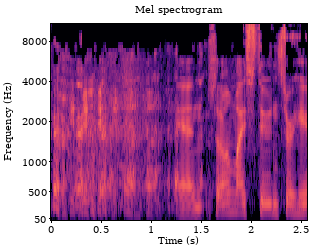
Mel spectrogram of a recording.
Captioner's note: audience laughs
